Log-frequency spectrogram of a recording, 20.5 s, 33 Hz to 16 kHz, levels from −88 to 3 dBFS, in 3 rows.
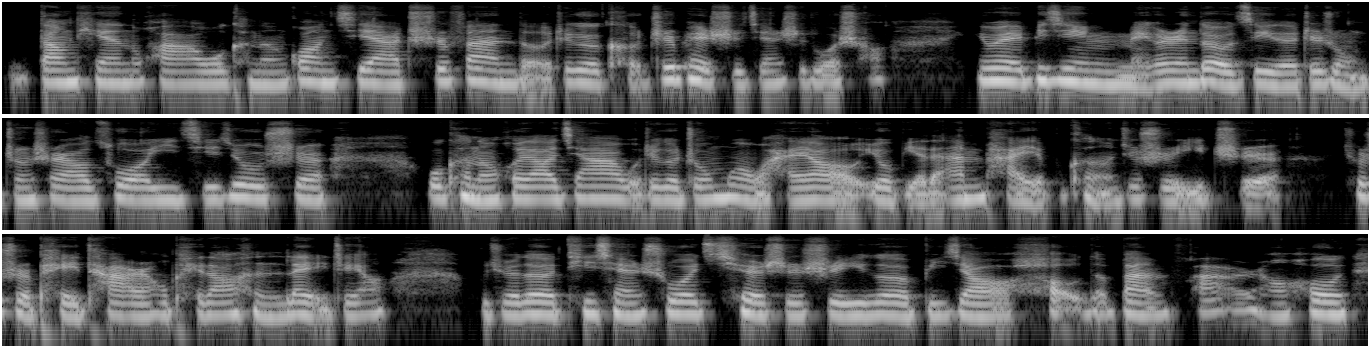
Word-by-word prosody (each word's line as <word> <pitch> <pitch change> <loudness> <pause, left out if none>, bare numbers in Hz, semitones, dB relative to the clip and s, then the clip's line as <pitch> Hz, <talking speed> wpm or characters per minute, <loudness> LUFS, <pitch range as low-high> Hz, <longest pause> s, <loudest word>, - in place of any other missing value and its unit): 当 185 0 +3
天 185 -2 -1
的 180 - -4
话 175 -3 -2
我 175 0 -1
可 175 - -6
能 170 0 -3
逛 195 -1 +1
街 190 0 0
啊， 170 -1 +2
吃 195 +2 -1
饭 195 -3 +1
的 - - -4
这 190 - -5
个 180 -2 +1
可 - - -4
支 215 +5 +2
配 215 -2 +3
时 175 -2 -1
间 175 +1 -6
是 190 - -5
多 185 - -3
少。 225 - -4 0.4
因 205 - +2
为 200 -2 +6
毕 210 +1 +2
竟 200 -2 +4
每 170 -4 0
个 175 - +2
人 180 0 +3
都 195 - +4
有 175 -3 +5
自 165 - -4
己 170 - +2
的 160 - +1
这 175 +2 -1
种 165 -7 -3
正 175 -1 -3
事 180 - -3
儿 - - +2
要 170 0 0
做。 175 +1 0
以 170 0 -1
及 180 +1 -3
就 195 -1 +3
是 180 -2 -1 0.5
我 185 - +1
可 205 +2 +2
能 175 -2 +2
回 185 +1 0
到 180 0 +3
家， 185 0 +1
我 - - -2
这 180 - -2
个 175 -1 +1
周 180 0 -2
末 190 -1 +2
我 - - 0
还 165 - -1
要 175 0 +2
有 175 -4 0
别 - - -2
的 - - -1
安 180 +2 0
排， 220 +2 0
也 - - -1
不 210 - -19
可 195 - -4
能 - - -6
就 180 +2 -7
是 180 - -2
一 - - -2
直 475 +2 -2 0.3
就 205 - -2
是 200 -3 +1
陪 175 0 +1
他， 180 0 +2
然 170 +1 0
后 180 - -4
陪 185 - -5
到 180 0 0
很 180 -3 -3
累， 180 -1 +3
这 180 - -4
样。 185 +4 -5 0.5
我 180 - -7
觉 180 0 -1
得 190 0 +4
提 190 +1 -2
前 180 -1 +2
说， 190 -1 +2
确实 185 -2 +2
是 180 0 +1
一 175 0 +2
个 180 -1 +2
比 175 0 -5
较 175 -2 +2
好 - - -2
的 195 -2 -6
办 190 -1 +1
法。 200 +2 -6
然 235 -7 -7
后 190 -2 +3
180 Hz, 305 characters per minute, -24 LUFS, 175-195 Hz, 0.5 s, 为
